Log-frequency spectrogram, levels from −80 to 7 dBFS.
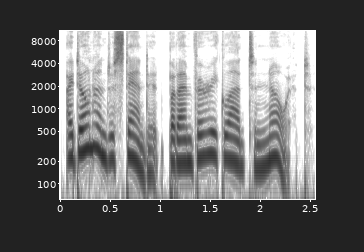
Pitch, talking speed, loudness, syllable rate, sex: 205 Hz, 260 wpm, -17 LUFS, 6.0 syllables/s, female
